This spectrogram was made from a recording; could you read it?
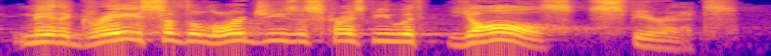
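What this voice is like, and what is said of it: Put-on Southern US accent. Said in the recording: “If we were to give this a southern accent”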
